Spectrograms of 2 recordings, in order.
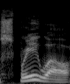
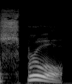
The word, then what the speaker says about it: Sprewell: My mistake was not checking with Latrell to double-check the pronunciation. But I said to myself, well, if the head coach calls him Sprewell and the guy who recruited him calls him Sprewell, his name is Sprewell.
